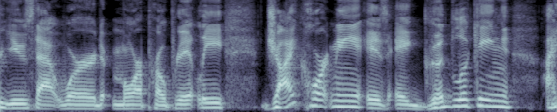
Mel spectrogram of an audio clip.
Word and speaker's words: Jai: Okay, it's spelled J AI. That sounds like Jai.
